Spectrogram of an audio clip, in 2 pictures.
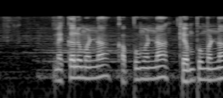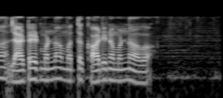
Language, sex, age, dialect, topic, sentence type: Kannada, male, 18-24, Northeastern, agriculture, statement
